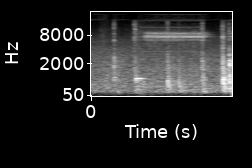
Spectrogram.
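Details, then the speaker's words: Original Taito Double Dragon arcade cabinet bought dead: its switching power supply gives faint, irregular sharp chirps about twice a second with a thin high whistle, an abnormal fault, heard with mic held close. "So the power supply itself is making this chirping sound, which is not good."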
